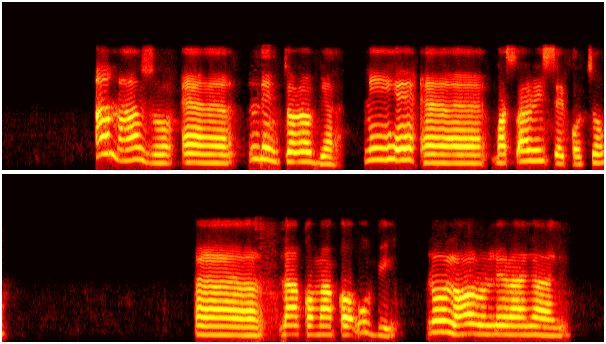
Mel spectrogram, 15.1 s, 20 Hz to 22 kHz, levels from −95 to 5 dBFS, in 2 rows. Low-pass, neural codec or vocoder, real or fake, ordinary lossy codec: 7.2 kHz; codec, 32 kHz, 1.9 kbps, SNAC; fake; Opus, 16 kbps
